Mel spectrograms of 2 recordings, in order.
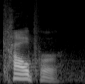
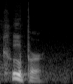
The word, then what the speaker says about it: Cowper: If you saw his name, you would pronounce it Cowper, C-O-W-P-E-R, but it's not pronounced that way. It's pronounced Cooper.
